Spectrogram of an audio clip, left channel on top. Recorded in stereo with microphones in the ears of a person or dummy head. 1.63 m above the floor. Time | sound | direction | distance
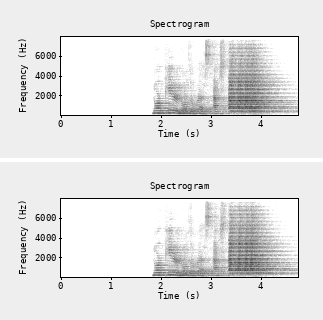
1.8 | a woman speaking | 25° left (ahead or behind) | 2.5 m
3.3 | a car horn | centre (ahead or behind) | 7 m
